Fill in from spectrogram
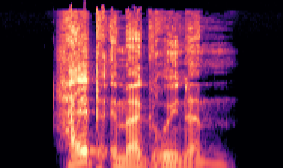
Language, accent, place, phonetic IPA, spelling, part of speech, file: German, Germany, Berlin, [ˈhalpˌɪmɐˌɡʁyːnəm], halbimmergrünem, adjective, De-halbimmergrünem.ogg
- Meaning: strong dative masculine/neuter singular of halbimmergrün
